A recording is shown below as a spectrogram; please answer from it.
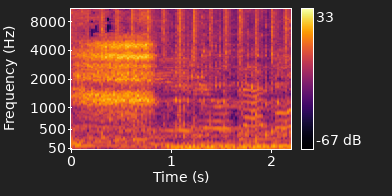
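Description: A lion-roar sound effect used as a DJ drop, lasting under a second, then salsa music comes in with heavy bass.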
